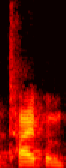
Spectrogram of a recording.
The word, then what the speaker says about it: Teipen: They can be purchased on my website at Teipen Pipes, and that's Teipen, T-E-I-P-E-N, Pipes. It's not spelled like it sounds, .com.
